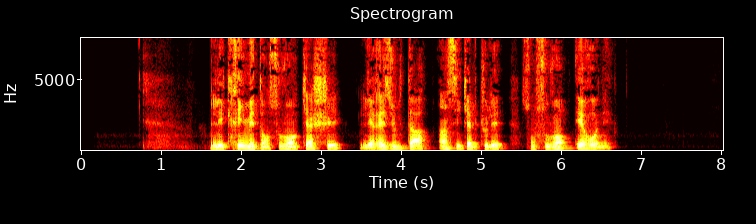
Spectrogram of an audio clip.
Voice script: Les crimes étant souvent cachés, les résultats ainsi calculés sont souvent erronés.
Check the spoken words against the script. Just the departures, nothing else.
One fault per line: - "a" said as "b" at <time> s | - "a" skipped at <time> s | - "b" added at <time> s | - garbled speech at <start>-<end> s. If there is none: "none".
none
